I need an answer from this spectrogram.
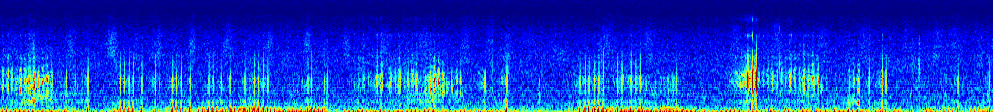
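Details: Purring of Yumak, a male pet kitten, while being massaged and groomed: a steady low rumble throughout, swelling and easing in loudness, with occasional soft rustling and handling noises of fur.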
